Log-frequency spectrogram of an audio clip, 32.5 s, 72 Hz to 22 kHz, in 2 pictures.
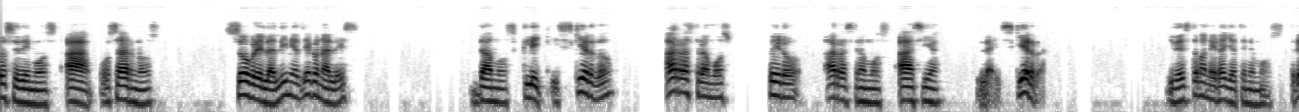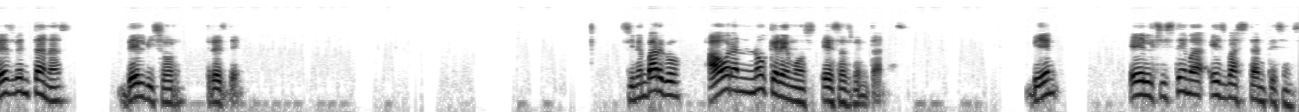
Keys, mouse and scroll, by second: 6.5 click.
